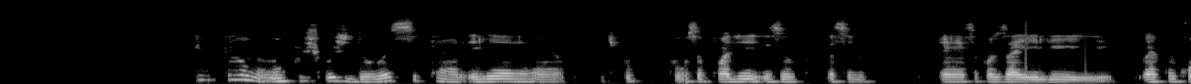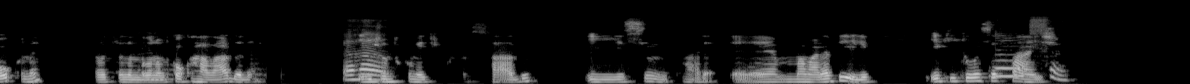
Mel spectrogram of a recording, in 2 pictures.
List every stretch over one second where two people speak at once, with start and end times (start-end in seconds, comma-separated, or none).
none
